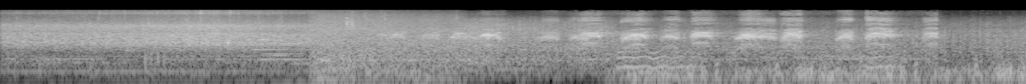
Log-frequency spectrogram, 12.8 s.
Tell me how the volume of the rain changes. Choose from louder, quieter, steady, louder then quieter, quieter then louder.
quieter.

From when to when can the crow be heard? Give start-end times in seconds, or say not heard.
4.7-11.8.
